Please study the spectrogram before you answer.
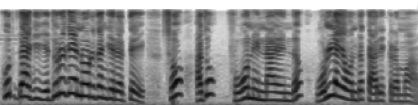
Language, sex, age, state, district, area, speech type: Kannada, female, 60+, Karnataka, Bangalore Rural, rural, spontaneous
